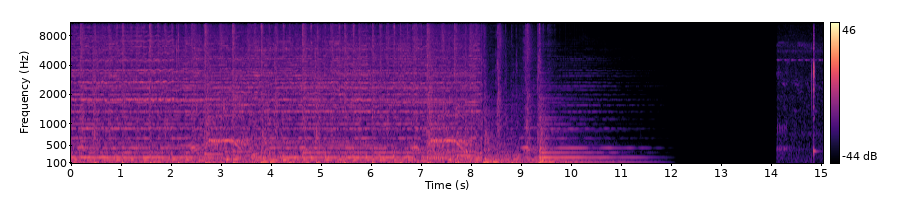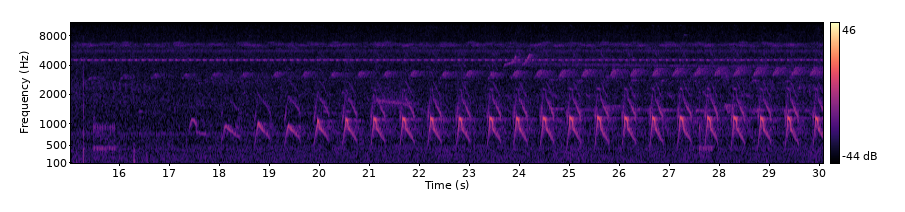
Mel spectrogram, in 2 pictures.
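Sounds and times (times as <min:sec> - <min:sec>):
sharp click: 0:14.8 - 0:15.0.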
